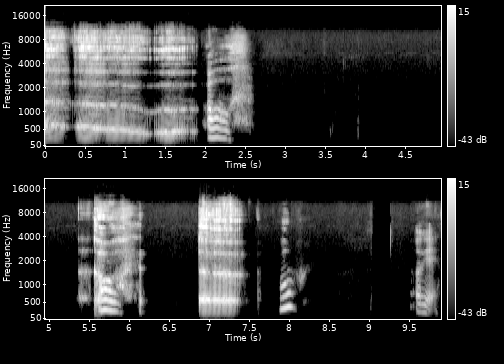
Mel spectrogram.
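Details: Woman after chugging beer while deliberately swallowing air: several loud, long, voiced burps with gaps of silence between them.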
